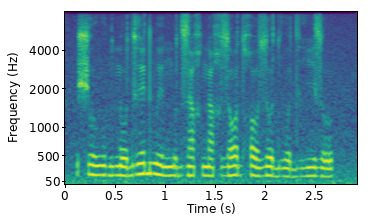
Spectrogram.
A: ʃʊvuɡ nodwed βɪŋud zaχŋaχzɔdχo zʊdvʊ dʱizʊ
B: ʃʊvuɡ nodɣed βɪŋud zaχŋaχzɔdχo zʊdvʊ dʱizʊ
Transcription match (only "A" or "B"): B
